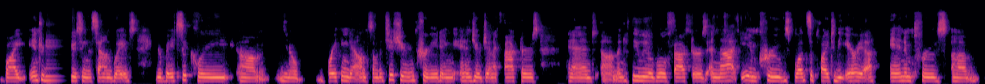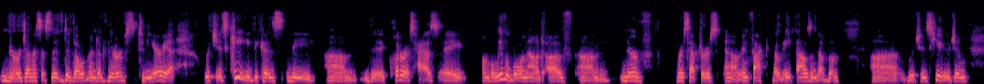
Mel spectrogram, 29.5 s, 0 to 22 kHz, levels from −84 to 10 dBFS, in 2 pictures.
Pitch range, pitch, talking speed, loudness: 170-185 Hz, 175 Hz, 150 wpm, -22 LUFS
